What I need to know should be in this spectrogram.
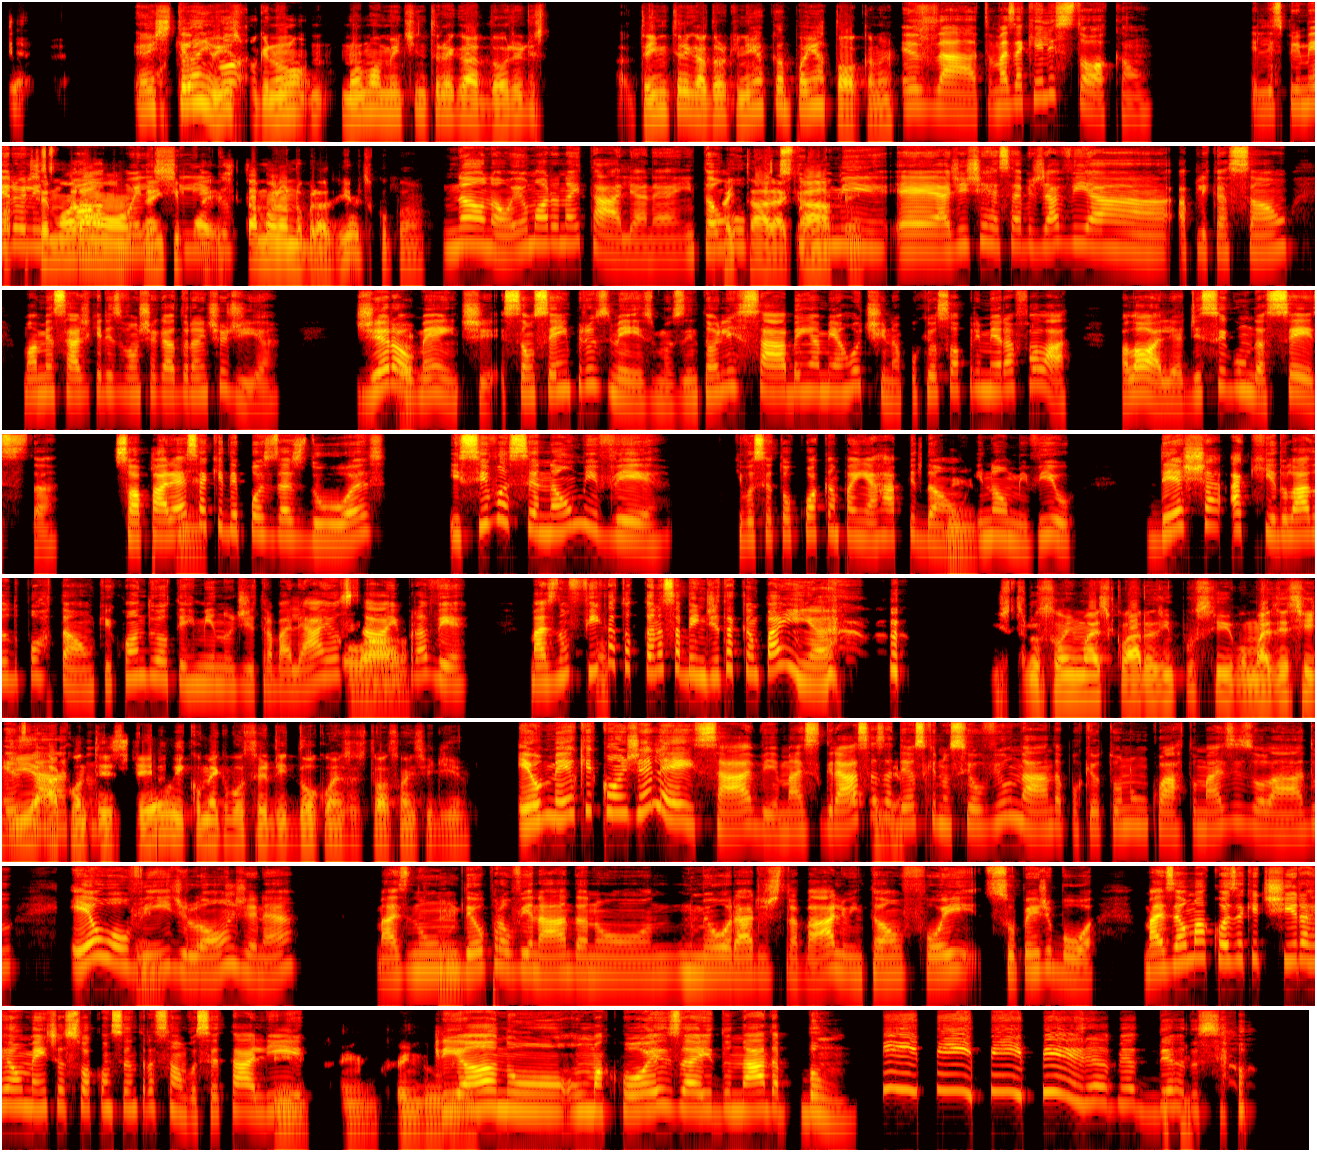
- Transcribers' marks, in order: laugh; tapping; put-on voice: "Pi-pi-pi-pi"; chuckle
- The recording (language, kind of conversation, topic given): Portuguese, podcast, Como você lida com interrupções quando está focado numa tarefa criativa?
